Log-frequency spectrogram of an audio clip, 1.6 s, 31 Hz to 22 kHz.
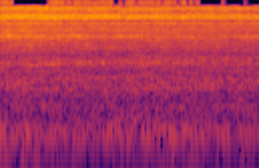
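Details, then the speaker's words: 1970 Ford Country Squire with a 390 (6.4L) V8, parked for 14 years, after fuel line and hose work. It idles with a steady low rumble and a faint hiss over the top. The owner reports no fuel leaks but a big vacuum leak. "We have no leaks. A hell of a vacuum leak,"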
